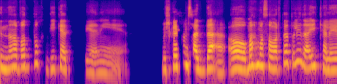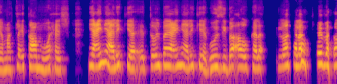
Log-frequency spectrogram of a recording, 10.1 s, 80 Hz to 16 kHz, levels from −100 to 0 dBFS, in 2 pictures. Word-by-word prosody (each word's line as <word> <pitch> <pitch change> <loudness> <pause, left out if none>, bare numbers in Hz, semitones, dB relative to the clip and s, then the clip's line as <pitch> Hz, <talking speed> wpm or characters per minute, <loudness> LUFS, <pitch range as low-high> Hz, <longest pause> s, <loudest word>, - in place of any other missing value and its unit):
إن 215 -1 -3
أنا 245 +2 0
باطبُخ 245 +5 -7
دي 210 +2 -12
كانت 210 -1 -4 0.2
يعني، 165 -2 -12 0.6
مش 200 -1 -7
كانت 245 0 +1
مصدّقة 220 -8 +2
آه. 210 0 +4
مهما 260 +4 +1
صوّرت 220 -4 -1
لها 310 - +1
تقول 310 +2 -6
لي: 345 - -3
"ده 225 - +1
أي 245 +4 0
كلام، 200 -4 -4
هتلاقي 230 +3 -8
طعمُه 235 -3 +1
وِحش." 205 -2 -7 0.3
يا 250 - +4
عيني 305 +6 +5
عليك، 260 0 +3
يا 215 -1 -1
تقول 240 +4 -4
بقى: 260 0 0
"يا 250 - +6
عيني 250 +1 +2
عليك 255 +3 -5
يا 235 - -2
جوزي." 230 +3 -3
بقى 240 +1 +1
وكلا 230 -1 -4 0.2
اللي 240 +2 -5
هو - - +4
كلام 255 +1 +4
كده 280 -2 +4
230 Hz, 225 wpm, -21 LUFS, 210-255 Hz, 0.6 s, يا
